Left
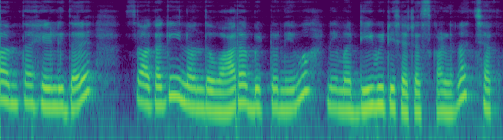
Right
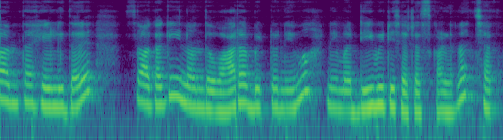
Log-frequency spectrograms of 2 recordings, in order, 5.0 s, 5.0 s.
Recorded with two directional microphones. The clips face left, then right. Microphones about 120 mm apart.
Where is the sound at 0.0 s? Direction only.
35° left (ahead or behind).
